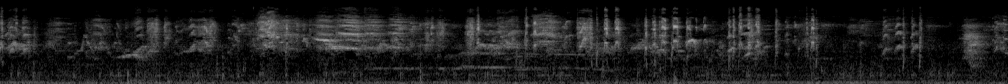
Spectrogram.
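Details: Budgerigars offered for sale as "helicopter budgies" chatter busily, a dense mix of high squawks, chirps and scratchy warbles with wing flutters.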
